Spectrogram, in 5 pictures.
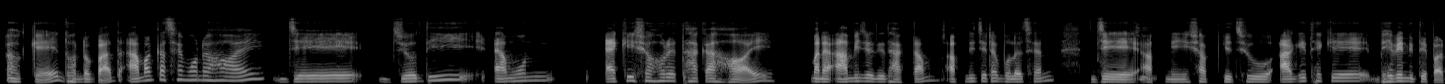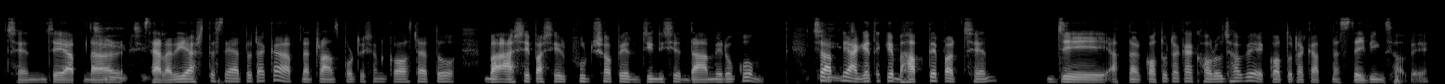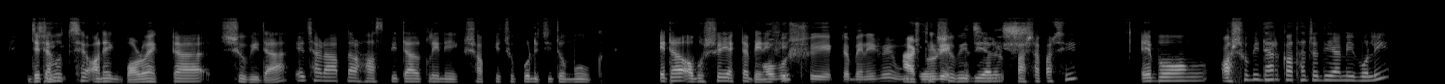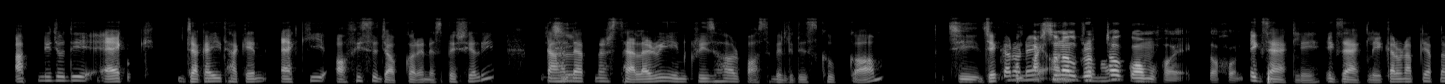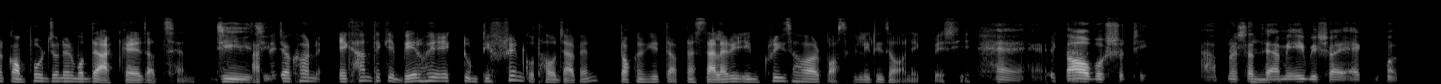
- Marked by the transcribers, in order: tapping; "সুবিধার" said as "সুবিধইয়ার"; lip smack; in English: "increase"; in English: "increase"; laughing while speaking: "একমত"
- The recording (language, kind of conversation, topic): Bengali, unstructured, আপনি কি সারাজীবন একই শহরে থাকতে চান, নাকি বিভিন্ন দেশে ঘুরে বেড়াতে চান?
